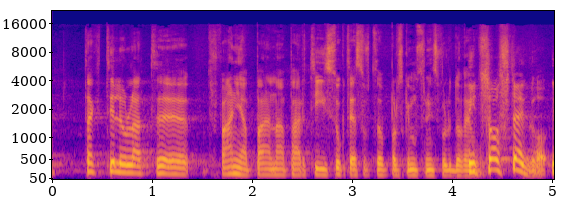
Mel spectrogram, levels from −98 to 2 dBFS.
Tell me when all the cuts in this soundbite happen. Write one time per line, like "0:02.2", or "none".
none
